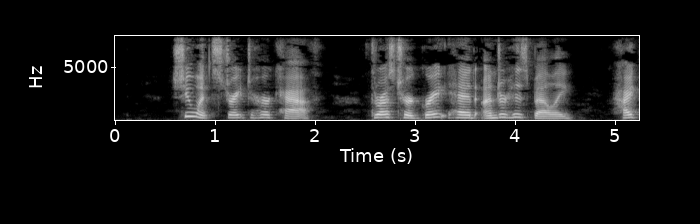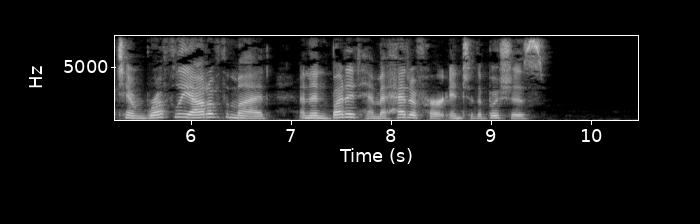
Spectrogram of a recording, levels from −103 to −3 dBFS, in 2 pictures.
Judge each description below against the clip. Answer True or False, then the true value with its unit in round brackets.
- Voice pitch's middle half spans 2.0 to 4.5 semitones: False (5.0 semitones)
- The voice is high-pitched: True (250 Hz)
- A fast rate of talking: False (170 wpm)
